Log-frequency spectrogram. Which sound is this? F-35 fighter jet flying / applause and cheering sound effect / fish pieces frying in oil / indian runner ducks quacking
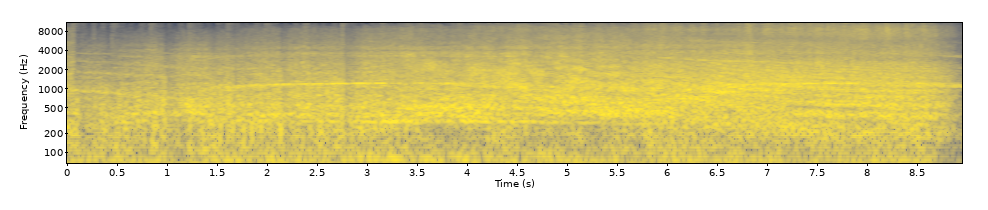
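F-35 fighter jet flying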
